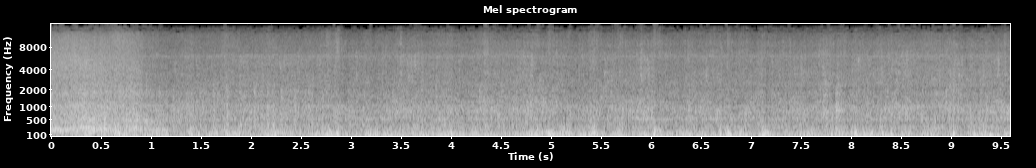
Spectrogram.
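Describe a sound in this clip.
Wind rushes loudly past an open train window.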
